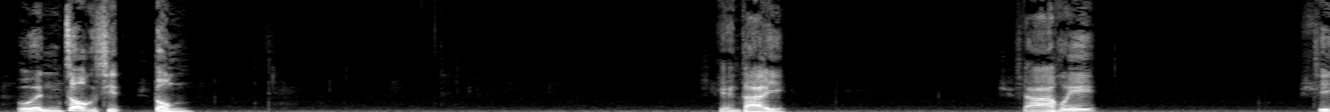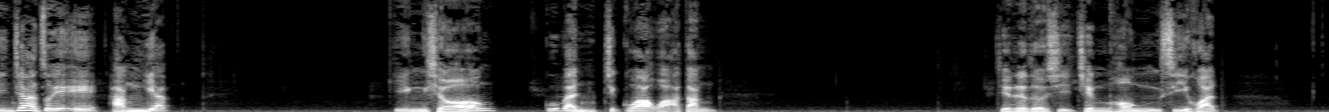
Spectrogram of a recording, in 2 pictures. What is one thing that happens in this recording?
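An elderly man speaks calmly into a close microphone, in short phrases with long pauses.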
